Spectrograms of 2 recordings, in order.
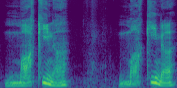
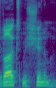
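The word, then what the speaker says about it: Vox Machina: now the legend deox mchina Machina is at number one it's all because I mispronounced the name isn't it I said Vox Machinima and everyone was all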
